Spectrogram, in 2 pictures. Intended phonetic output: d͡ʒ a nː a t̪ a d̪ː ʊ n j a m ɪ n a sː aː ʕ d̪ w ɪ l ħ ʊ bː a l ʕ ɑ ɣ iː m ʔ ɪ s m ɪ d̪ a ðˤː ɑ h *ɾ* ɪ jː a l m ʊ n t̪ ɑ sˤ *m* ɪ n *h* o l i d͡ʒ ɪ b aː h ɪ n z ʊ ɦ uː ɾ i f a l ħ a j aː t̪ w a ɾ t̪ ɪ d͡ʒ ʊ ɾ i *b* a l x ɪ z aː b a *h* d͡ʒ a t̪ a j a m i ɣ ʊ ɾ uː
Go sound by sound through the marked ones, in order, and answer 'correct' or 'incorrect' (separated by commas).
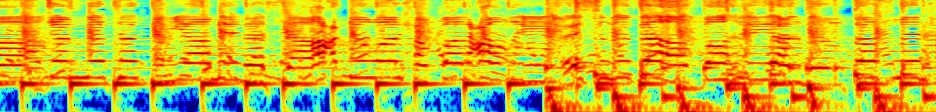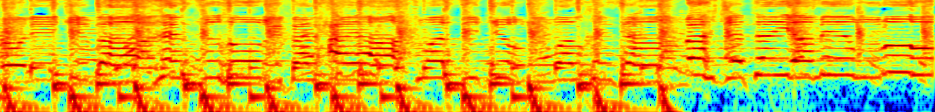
correct, correct, incorrect, incorrect, correct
